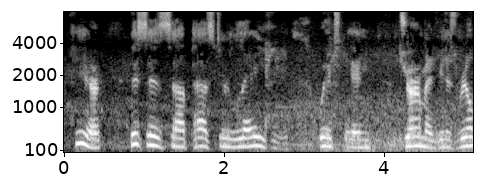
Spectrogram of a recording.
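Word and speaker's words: Wilhelm Löhe: gentleman right up here, this is uh Pastor Loehe, which in German, his real pronunciation would be uh Wilhelm Loehe.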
